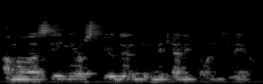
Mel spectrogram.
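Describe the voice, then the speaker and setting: A young adult man from Saudi Arabia, a student, answering a panel question haltingly with restarts. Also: mid-range voice, completely flat delivery, vocal fry, darkish tone, far from the mic, a little hiss or hum. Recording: muffled, roomy, from off the mic.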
